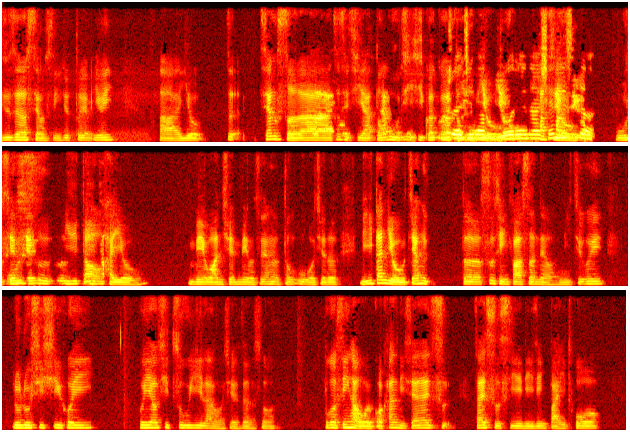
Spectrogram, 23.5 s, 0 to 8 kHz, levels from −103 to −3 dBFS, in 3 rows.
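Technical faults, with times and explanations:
0.38–1.83 s and 3.88–9.13 s, echo leak: a delayed copy of the speech returns, first very faint at a 355 ms delay, then much stronger, roughly 10 dB below the talker, at 197 ms. This is likely a far-end loudspeaker echo the canceller failed to remove. It sounds like a distinct repeat, not reverb's smooth tail.
5.47–6.63 s and 7.22–7.42 s, speech suppressed in double talk: while the returning echo overlaps, the talker's own speech dips, by roughly 10 dB over about half a second in the first stretch and roughly 5 dB briefly in the second. This is likely the canceller turning everything down when it cannot separate both sides. The speech itself weakens, not just the room.
16.79–16.94 s, background gated by the echo canceller: the room sound drops by about 13 dB for about 150 ms, then returns. The likely cause is the canceller clamping the microphone during loudspeaker playback. 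Only the background dips here, with no speech cut, which separates it from double-talk suppression.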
